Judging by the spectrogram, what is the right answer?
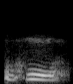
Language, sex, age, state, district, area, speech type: Urdu, female, 60+, Uttar Pradesh, Lucknow, rural, conversation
